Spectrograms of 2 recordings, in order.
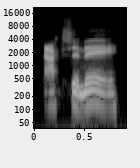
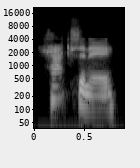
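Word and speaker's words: ἀξίνη: And so, although in the Greek there, it would think that it's axine, it actually is pronounced haxine.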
